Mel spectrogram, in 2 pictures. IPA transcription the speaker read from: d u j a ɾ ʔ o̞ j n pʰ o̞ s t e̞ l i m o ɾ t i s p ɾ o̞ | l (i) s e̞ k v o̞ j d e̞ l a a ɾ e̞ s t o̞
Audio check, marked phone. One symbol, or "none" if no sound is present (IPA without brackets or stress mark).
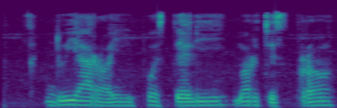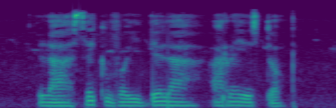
a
